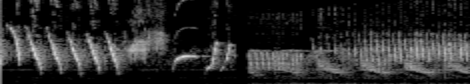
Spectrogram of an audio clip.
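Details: Lively, constantly singing canary with ornamented phrasing: a run of about seven descending whistled sweeps, a few short rising notes, a brief silence, then a sustained, dense buzzy trill to the end.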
